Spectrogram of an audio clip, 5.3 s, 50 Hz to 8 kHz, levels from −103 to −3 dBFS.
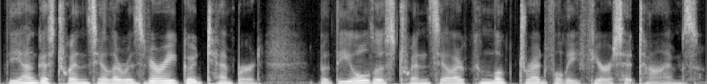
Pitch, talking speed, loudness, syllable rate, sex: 165 Hz, 215 wpm, -17 LUFS, 6.3 syllables/s, female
